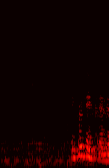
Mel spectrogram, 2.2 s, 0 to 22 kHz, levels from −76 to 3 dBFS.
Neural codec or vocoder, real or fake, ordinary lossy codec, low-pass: none; real; none; 7.2 kHz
